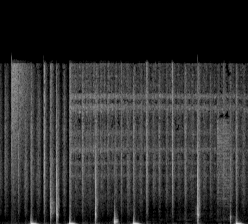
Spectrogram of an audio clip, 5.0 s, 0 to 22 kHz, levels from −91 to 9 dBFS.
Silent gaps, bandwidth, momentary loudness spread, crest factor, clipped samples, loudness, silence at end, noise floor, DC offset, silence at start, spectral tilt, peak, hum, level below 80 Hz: none; 16.5 kHz; 12 LU; 18 dB; under 0.1%; -24 LUFS; 0.15 s; -38 dBFS; under 0.1%; 0.25 s; -3 dB/octave; -4 dBFS; none; -22 dBFS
